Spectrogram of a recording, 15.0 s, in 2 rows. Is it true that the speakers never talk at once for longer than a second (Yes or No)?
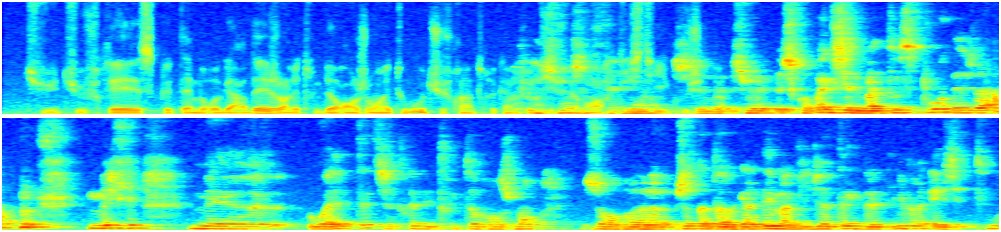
No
